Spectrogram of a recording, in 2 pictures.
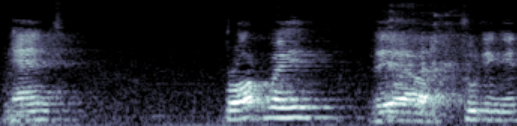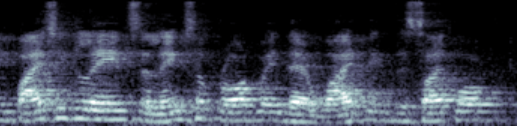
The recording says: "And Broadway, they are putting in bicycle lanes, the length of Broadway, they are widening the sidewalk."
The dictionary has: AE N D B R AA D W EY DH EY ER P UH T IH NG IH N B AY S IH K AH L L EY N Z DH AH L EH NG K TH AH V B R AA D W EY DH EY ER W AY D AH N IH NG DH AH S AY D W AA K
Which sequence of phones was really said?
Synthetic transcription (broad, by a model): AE N D B R AA D W EY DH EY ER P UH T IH NG IH N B AY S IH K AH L L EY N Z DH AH L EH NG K S AH V B R AA D W EY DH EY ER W AY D N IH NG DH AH S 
